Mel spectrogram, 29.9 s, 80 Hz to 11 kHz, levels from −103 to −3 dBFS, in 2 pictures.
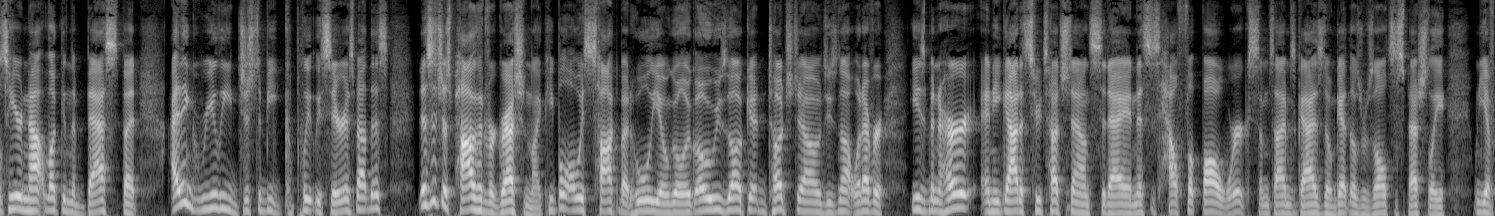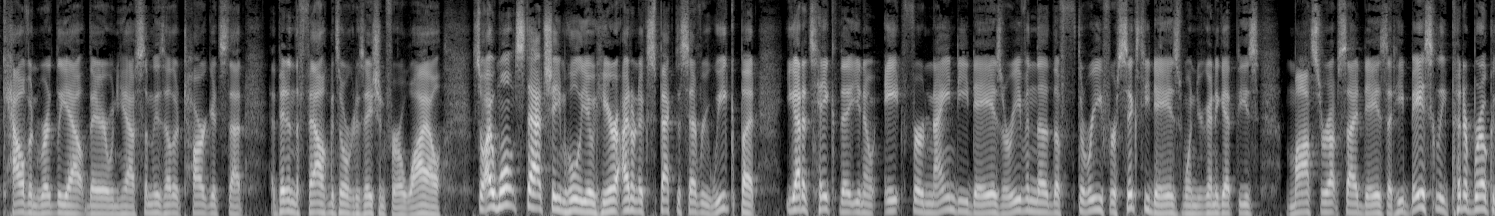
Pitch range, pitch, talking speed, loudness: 130-170 Hz, 150 Hz, 265 wpm, -27 LUFS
